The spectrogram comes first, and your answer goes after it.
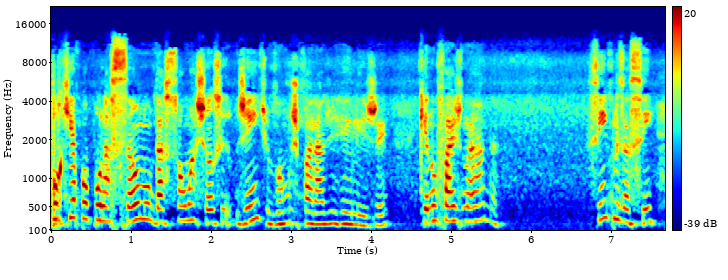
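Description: Noticeable background noise sits behind a woman with a high pitch and ordinary pitch variation. She leaves long, frequent pauses. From Salvador, Bahia, Brazil. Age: 50s. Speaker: political candidate and journalist. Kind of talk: interview. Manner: halting.

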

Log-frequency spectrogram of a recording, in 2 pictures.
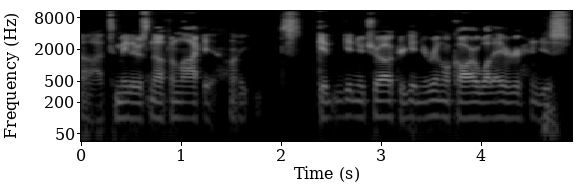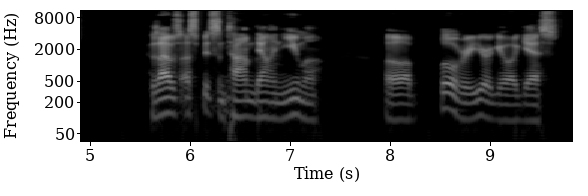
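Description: A man with a Southern US accent talks at a very fast pace with a fairly low pitch, monotone, flat intonation and a bright, sharp tone, in a dry, close sound with no echo on a very clean recording with a silent background. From Alabama, Walker County. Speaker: GIS mapping professional. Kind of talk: casual chat.

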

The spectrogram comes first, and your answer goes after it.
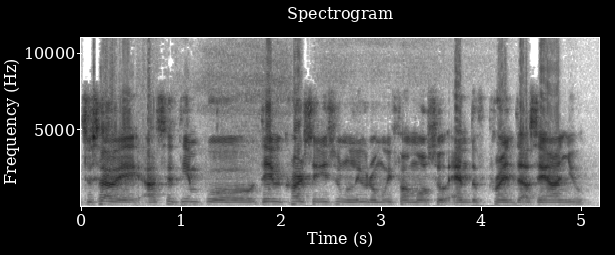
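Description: Over noticeable background noise, a man with a fairly high pitch talks at a fairly slow pace with hardly any pauses. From Cuba, then Miami from childhood. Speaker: graphic designer. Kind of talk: interview. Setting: video call. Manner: halting, with repeated words.

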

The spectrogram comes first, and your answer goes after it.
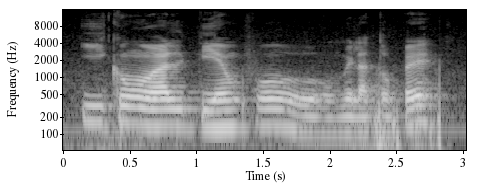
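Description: A man talks in a normal speaking voice. His pitch sits in the medium range with ordinary pitch variation. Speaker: radio co-host. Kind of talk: casual chat.

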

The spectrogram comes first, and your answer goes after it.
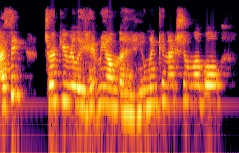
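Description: A woman with an American accent speaks at a fairly quick pace. Her pitch is high. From United States. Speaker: blind traveler and speaker. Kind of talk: panel discussion. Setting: video call.

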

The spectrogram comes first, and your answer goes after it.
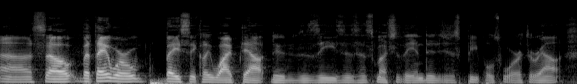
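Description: A man with an American accent and an unremarkable speaking voice talks at a moderate pace with hardly any pauses. His delivery has ordinary pitch variation and big swings in loudness. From New York City, Brooklyn. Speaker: co-host and political science professor. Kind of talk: lecture.

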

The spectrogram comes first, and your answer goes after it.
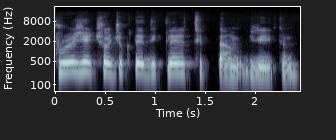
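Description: A woman's dark, mellow tone at a medium pitch and a fairly slow pace, with a dry, close sound and no echo. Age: 20s. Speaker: writer and illustrator. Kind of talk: casual chat.

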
